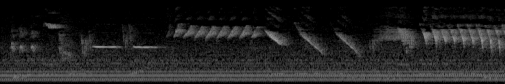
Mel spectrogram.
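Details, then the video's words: A captive canary sings a quick, varied run, trained in house-sparrow style: high thin whistles, buzzy rattling trills and falling sweeps, over a steady low machine hum. "Kenari cengkok burung gereja"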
